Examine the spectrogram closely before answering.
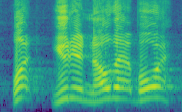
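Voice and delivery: high, loud mocking bark of a bullying father; intimidating angry dad. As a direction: belittle the son, hammed-up and loud. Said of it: "the father was always angry and intimidating".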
